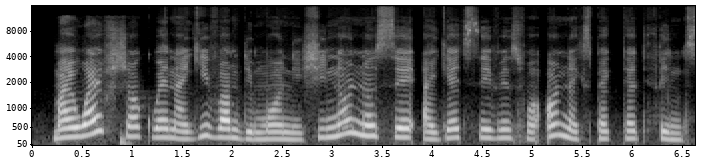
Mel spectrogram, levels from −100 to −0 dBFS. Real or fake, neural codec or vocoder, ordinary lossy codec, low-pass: real; none; Opus, 32 kbps; 14.4 kHz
